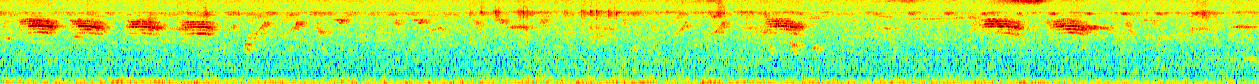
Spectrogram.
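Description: Bird calling faintly in short runs of quick, high notes, two to four at a time, repeated several times, over a low steady background rumble.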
